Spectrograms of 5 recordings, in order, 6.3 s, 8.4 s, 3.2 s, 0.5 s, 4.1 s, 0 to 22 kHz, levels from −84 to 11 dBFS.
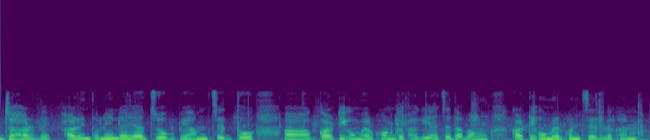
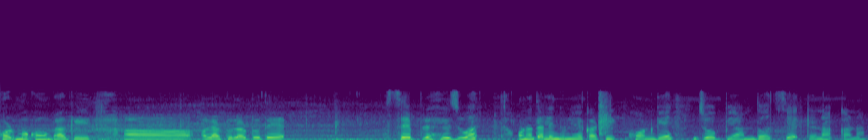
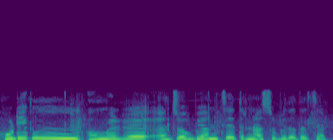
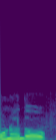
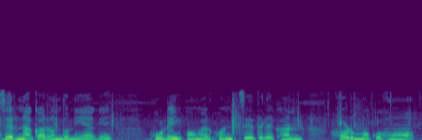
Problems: background sounds at intervals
